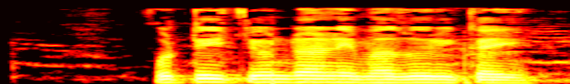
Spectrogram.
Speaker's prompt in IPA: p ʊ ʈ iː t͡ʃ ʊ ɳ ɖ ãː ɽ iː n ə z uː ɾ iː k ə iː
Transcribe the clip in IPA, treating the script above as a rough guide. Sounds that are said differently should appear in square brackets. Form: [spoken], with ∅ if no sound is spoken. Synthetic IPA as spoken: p ʊ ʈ iː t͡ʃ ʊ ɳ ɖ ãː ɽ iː [m] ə z uː ɾ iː k ə iː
